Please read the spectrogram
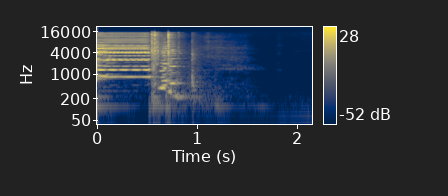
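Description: Hohner Compadre three-row diatonic button accordion, tuned in E, sounding a short held chord, then a briefer second stroke, dying away to silence about a second and a half in.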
